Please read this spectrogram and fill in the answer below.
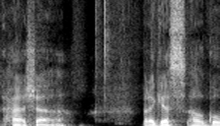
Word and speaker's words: حاشا: The final alif is not written in the Quranic verses and is generally not pronounced. If we're being hafso-normative about it, it's actually, no, it's hasha. It's not hasha. That's a mistake. No, it's not a mistake. It's another qira'ah.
